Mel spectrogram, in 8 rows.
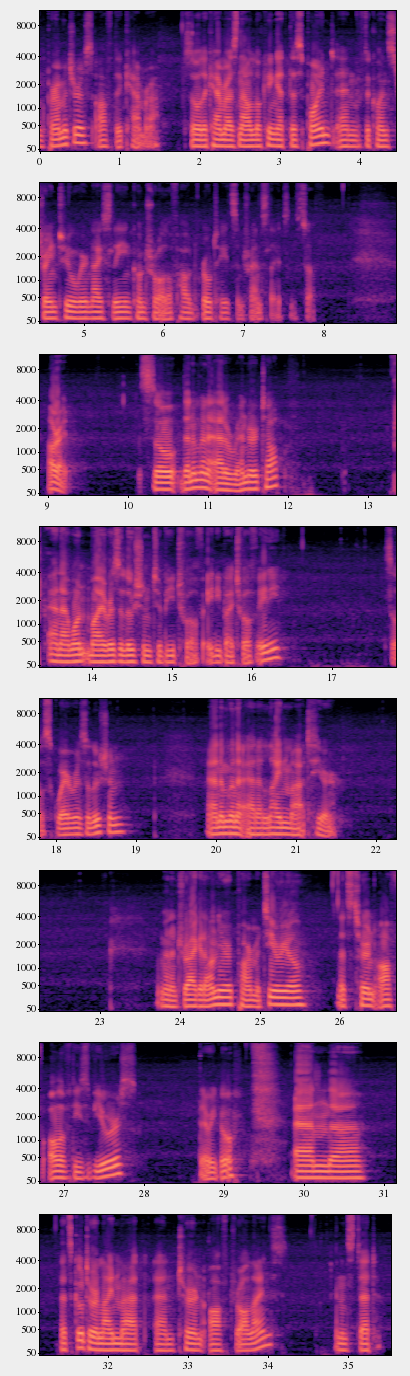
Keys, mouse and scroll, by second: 0.1-1.2 drag, 1.7 click, 1.9-3.0 middle drag, 3.0 click, 3.7 click, 7.4 middle click, 7.7 click, 11.8 click, 11.9-12.6 typing, 13.0 click, 14.6 click, 15.4 click, 15.9 click, 16.7 click, 18.8-19.9 drag, 20.2 click, 20.4-21.3 typing, 21.3 click, 22.2 click, 22.8 click, 23.7 click, 25.1 click, 25.8 right click, 26.5-27.2 typing, 27.0 ctrl+right click, 27.8 ctrl+click, 28.5-30.5 shift+drag, 30.6 click, 31.2 middle click, 31.5 click, 32.5 click, 33.4 click, 34.8 click.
